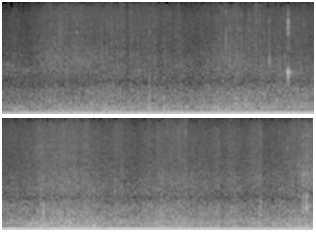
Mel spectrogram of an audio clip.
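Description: A boat fills with water and sinks: a steady, loud rush of churning water with a low rumble and wind-like noise running unbroken throughout, with no voices.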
